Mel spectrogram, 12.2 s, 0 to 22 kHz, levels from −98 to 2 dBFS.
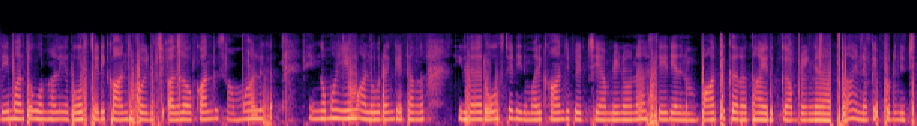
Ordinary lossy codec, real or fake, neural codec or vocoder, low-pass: MP3, 64 kbps; real; none; 7.2 kHz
